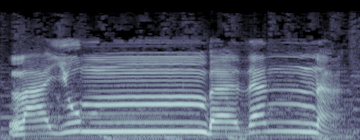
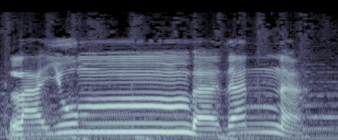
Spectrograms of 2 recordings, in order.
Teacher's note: dengan mengganti bunyi huruf nun sukun atau tanwin dengan bunyi huruf mim sukun disertai mendengung nun sukun atau tanwin nya diganti menjadi Bunyi huruf mim sukun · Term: iqlab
